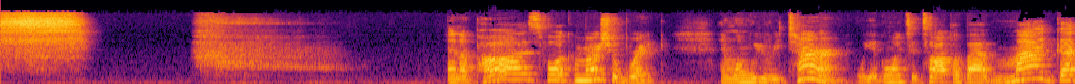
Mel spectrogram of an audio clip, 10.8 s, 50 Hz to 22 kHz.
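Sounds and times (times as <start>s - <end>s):
deep breaths: 0.0s - 1.0s, 1.9s - 3.7s, 6.7s - 7.2s
speech: 4.5s - 10.7s.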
